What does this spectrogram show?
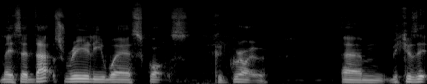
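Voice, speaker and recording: A man with a British accent speaks at a moderate pace in a fairly low voice, recorded dry and close with no echo. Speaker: podcast co-host. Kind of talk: casual chat. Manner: soothing.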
